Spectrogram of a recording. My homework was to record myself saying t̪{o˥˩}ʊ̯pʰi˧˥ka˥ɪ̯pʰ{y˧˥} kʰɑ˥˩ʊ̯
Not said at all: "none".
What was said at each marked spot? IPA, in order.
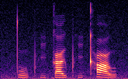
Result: o˥˩, i˧˥

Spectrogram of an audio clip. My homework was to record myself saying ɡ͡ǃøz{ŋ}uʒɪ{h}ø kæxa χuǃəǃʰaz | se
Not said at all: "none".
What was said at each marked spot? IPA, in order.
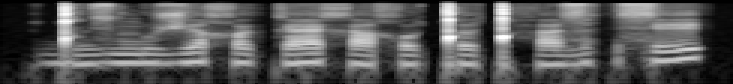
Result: ŋ, χ

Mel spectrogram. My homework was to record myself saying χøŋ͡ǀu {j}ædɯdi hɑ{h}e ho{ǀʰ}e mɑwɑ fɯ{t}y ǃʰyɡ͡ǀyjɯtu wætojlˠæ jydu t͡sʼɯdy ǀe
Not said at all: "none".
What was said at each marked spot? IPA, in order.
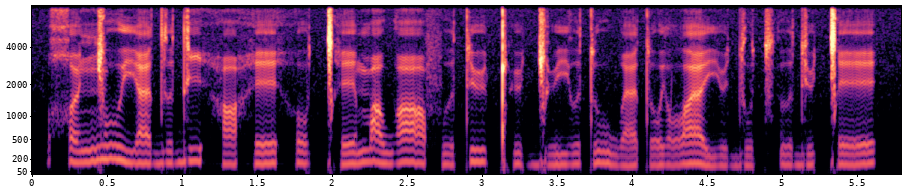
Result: j, h, ǀʰ, t

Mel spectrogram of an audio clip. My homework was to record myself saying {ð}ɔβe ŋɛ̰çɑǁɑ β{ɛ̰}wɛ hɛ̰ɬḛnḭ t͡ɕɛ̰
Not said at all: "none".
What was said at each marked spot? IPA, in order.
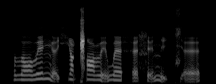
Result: ð, ḛ

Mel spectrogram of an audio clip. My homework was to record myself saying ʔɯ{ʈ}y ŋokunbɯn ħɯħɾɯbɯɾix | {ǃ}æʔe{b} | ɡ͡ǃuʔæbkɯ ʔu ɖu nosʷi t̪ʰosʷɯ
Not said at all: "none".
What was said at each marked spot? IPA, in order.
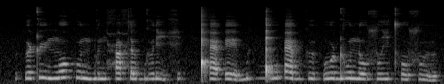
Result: ʈ, ǃʰ, b

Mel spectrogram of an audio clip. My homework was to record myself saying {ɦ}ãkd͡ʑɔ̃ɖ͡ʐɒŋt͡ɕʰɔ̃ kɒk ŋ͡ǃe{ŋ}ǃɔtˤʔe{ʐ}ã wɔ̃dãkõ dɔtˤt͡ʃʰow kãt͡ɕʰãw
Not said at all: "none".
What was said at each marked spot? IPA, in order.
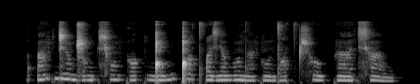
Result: ʔ, ŋ, ʑ

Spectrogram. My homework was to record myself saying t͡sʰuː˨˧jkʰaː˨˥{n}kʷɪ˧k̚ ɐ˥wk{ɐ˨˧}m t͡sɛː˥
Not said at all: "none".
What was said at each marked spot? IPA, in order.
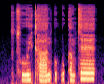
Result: n, ɐ˨

